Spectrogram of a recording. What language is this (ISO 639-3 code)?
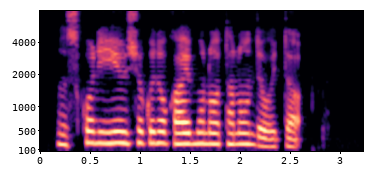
jpn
